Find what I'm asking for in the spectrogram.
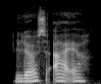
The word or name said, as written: lodsejer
